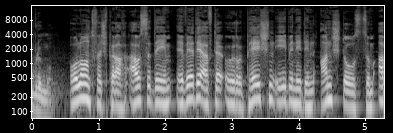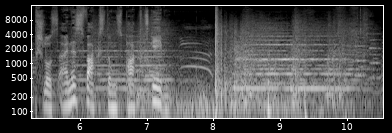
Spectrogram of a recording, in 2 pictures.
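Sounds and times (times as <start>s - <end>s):
speech: 0.0s - 7.5s
steady brass-like tones: 5.6s - 10.5s
ceremonial cannon salute blast: 8.0s - 9.5s.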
